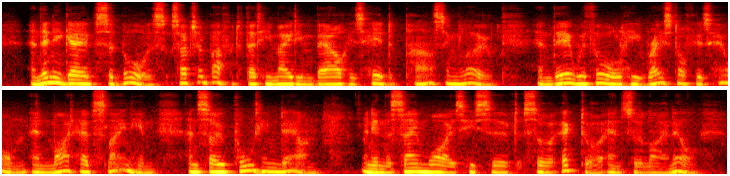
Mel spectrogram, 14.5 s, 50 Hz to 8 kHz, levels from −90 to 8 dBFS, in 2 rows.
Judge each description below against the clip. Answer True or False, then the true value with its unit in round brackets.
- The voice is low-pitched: True (130 Hz)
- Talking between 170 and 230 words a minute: True (195 wpm)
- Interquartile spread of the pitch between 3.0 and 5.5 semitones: True (3.4 semitones)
